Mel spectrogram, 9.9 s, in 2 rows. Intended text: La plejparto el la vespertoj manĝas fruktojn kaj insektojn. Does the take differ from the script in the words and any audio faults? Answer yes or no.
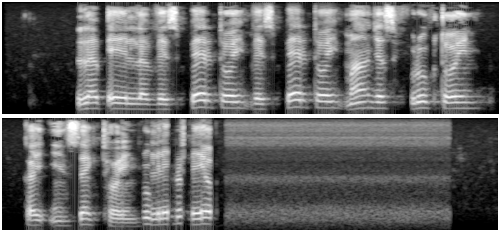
yes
